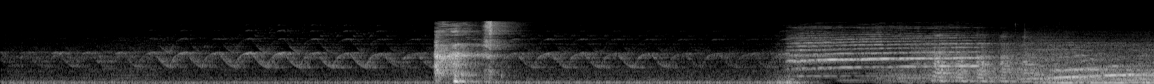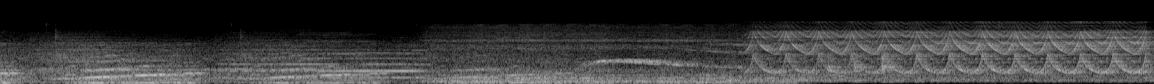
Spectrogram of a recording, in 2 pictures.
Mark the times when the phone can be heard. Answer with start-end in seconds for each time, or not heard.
not heard.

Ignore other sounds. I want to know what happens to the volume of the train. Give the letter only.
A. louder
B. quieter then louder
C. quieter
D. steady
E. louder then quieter
E.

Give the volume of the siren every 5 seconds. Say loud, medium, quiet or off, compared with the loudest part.
quiet, loud, loud, medium, loud.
